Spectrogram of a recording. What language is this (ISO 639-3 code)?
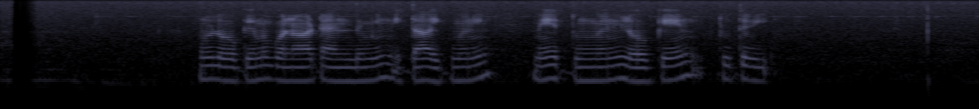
sin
